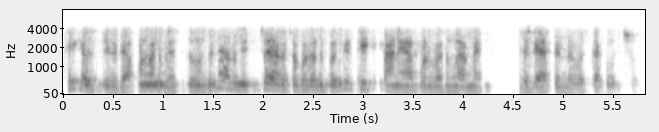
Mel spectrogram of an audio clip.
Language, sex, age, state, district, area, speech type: Odia, male, 30-45, Odisha, Kandhamal, rural, conversation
